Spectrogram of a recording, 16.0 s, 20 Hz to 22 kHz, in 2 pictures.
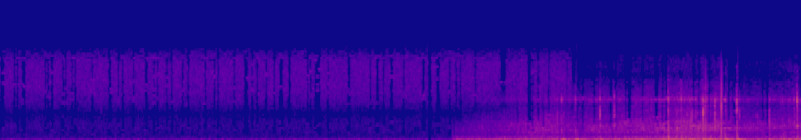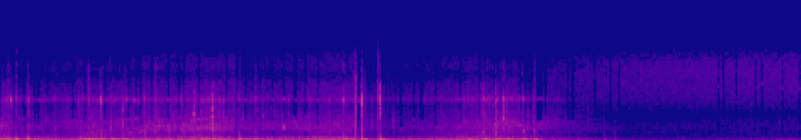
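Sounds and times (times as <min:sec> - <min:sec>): model train rumbling: 0:04.6 - 0:14.2
wheels clicking over rail joints: 0:04.8 - 0:14.3.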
